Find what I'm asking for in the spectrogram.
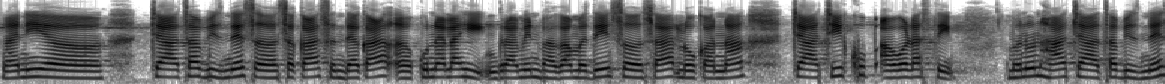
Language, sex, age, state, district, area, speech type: Marathi, female, 18-30, Maharashtra, Buldhana, rural, spontaneous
